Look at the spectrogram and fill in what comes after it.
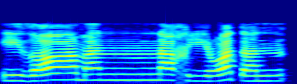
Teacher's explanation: खा अदना हलक से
